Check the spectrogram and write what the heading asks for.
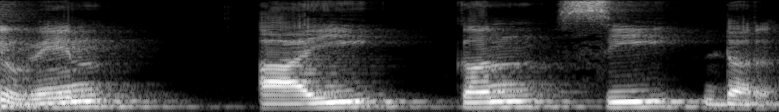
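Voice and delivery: "when I consider" slowly, each syllable set apart. Shown as a demonstration. Teacher counting five syllables for students, syllable by syllable. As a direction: pause after when, after I, split consider in three. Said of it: "यहाँ तक कितने हो गए".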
